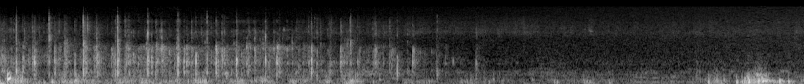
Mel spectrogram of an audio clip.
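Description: Small audience applauding, a dense patter of hand claps that thins out and dies away about halfway through.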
